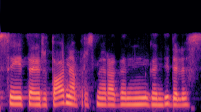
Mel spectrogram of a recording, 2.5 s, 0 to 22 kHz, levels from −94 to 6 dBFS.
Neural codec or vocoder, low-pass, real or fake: none; 7.2 kHz; real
